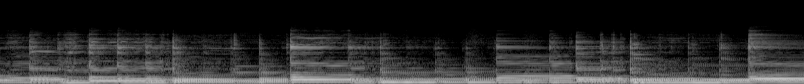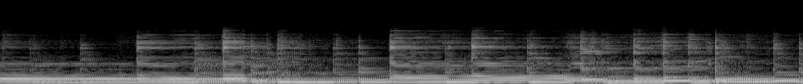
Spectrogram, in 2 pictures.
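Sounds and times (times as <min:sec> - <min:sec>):
bass through guitar amp recorded mono with M160 microphone: 0:00.0 - 0:16.0.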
